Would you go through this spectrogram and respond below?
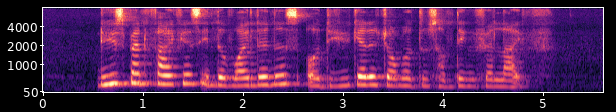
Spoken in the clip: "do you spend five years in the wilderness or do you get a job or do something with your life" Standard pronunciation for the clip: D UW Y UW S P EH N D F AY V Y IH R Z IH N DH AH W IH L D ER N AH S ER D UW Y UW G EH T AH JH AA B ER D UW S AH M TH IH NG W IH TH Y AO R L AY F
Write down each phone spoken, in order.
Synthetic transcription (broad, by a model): D UW Y UW S P EH N D F AY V Y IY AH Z IH N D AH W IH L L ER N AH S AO D UW Y UW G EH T AH JH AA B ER D UW S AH M T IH NG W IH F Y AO L AY F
